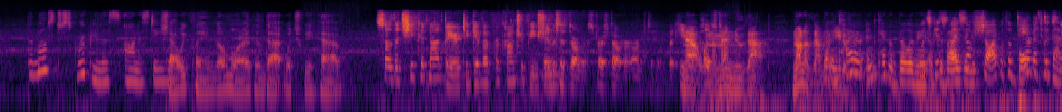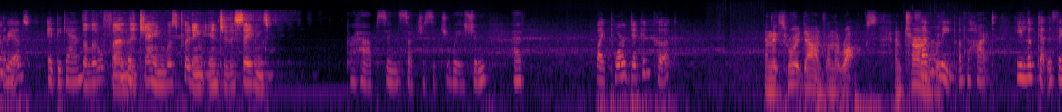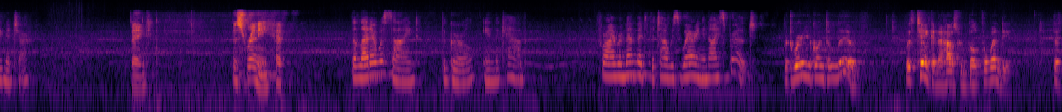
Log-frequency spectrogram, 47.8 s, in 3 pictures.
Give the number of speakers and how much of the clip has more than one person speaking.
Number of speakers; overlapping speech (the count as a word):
eight, about 13%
